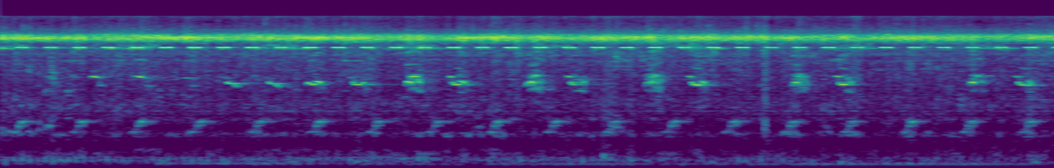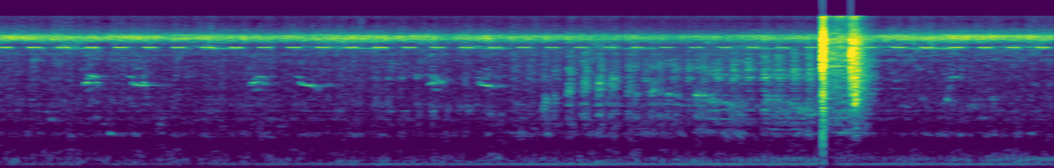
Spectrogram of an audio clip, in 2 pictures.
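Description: A bird calling one short note over and over, about three times a second, for the first seven seconds. Then, about twelve and a half seconds in, a single sharp crack of a scoped air rifle firing, with a smaller knock just after it.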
